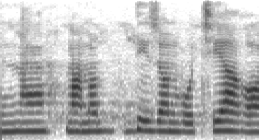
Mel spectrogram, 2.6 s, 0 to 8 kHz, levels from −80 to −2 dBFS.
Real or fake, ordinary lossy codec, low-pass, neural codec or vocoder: fake; none; none; codec, 16 kHz, 2 kbps, FunCodec, trained on Chinese and English, 25 frames a second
